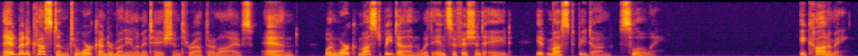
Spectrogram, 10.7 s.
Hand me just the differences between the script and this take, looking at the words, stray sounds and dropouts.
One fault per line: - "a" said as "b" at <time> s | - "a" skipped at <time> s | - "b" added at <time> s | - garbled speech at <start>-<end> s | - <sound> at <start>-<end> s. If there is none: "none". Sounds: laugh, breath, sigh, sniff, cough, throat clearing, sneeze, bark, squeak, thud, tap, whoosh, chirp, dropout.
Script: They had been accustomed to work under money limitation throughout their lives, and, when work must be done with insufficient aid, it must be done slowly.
- "Economy" added at 10.0 s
